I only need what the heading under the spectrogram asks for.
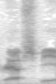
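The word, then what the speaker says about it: Graf Spee: And they did say Grafspee is Grafspee, so those two I'm saying correctly according to those guys.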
